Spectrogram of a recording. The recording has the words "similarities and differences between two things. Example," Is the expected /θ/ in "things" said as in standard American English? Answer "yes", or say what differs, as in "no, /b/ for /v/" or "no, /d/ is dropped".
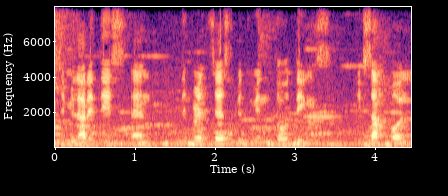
no, /t/ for /θ/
